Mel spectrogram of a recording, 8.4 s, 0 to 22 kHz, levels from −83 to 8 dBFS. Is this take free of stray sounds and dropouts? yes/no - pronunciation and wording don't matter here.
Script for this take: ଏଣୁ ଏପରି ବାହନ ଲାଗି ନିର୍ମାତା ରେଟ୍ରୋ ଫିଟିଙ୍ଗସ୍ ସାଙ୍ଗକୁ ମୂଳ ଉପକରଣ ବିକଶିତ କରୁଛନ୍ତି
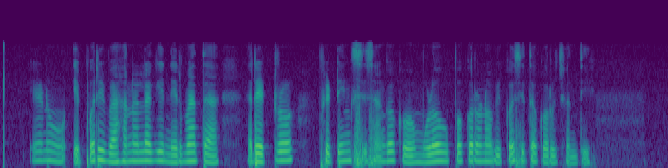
yes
